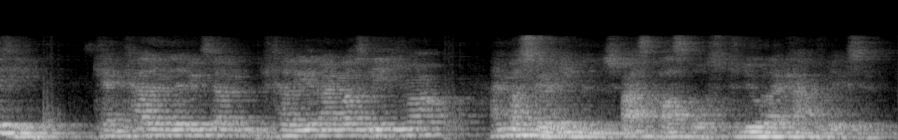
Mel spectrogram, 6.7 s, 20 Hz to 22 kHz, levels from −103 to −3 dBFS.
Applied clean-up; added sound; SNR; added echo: neural separator model SepFormer DNS4.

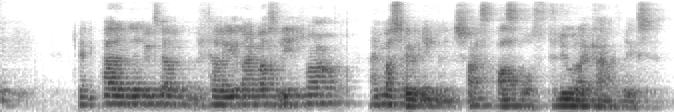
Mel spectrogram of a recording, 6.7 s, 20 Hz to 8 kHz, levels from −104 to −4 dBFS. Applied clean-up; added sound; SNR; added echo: neural mask model DeepFilterNet 3.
